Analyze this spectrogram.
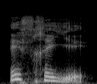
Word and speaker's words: effrayé: Effrayé. Okay, remember, double F, so you open the E, so E, effrayé.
